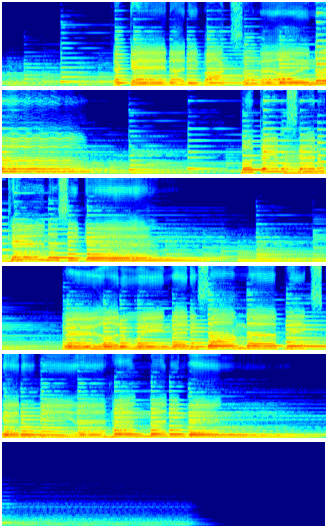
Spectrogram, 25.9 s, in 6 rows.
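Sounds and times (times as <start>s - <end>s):
soprano voice: 1.5s - 5.8s, 7.5s - 11.7s, 13.8s - 22.0s.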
